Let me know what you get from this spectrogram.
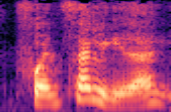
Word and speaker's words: Fuenzalida: Lionel Messi scored a penalty after, you're going to have to help with this pronunciation, Fuenzalida? – That was not bad. Fuenzalida, yeah.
